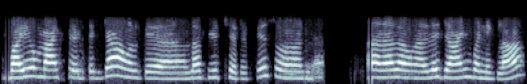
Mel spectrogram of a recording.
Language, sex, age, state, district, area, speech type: Tamil, female, 30-45, Tamil Nadu, Mayiladuthurai, rural, conversation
